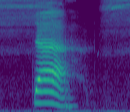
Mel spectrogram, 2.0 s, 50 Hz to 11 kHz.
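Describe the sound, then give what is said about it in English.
A 15-month-old girl lets out one short, high-pitched babbling sound that swoops up and then trails downward while looking at a book about animals, heard over a steady background hiss. “That's my 15-month-old daughter.”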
